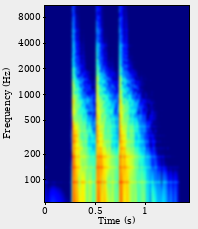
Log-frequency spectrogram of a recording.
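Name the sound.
knocking on a door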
